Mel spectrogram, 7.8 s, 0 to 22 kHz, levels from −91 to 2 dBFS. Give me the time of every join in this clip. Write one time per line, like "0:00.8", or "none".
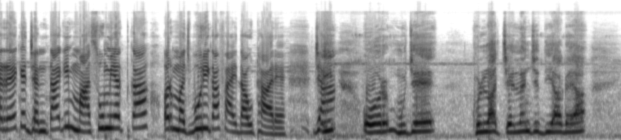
0:04.0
